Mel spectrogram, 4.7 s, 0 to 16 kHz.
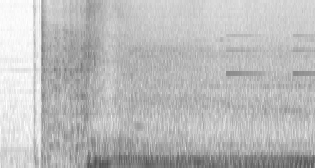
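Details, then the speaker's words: Mercedes M113K engine after cam position sensor replacement, warm restart; brief crank, catches within a second, revs briefly then settles to a steady even idle; clean start, owner suspects the earlier problem is cold-related or sensor relearning. "and that's that's the weird part guys it fires right up after it gets warm so it's something to do with being cold or it could have just been uh I don't know learning to the new cam position sensor"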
